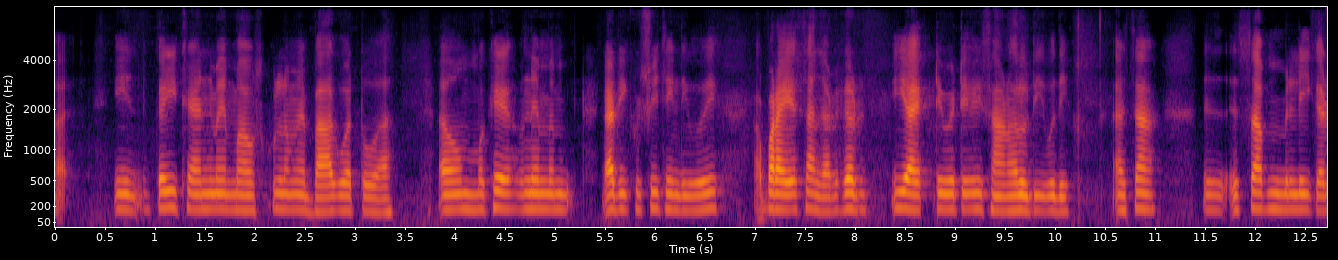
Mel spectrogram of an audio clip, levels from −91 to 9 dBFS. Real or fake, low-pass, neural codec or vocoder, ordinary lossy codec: fake; none; codec, 16 kHz, 1 kbps, X-Codec, WavLM features, trained on Multilingual LibriSpeech; none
